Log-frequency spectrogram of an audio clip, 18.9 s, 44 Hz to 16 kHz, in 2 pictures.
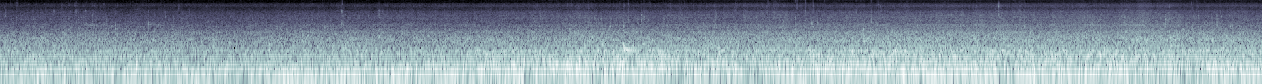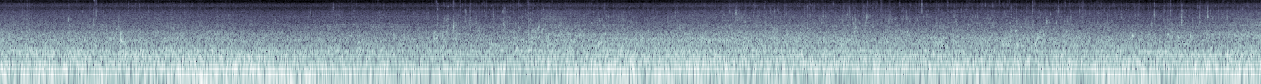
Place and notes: Rocks and waves, Very hot weather, Traffic Sound
Zoom H6+ Rode NT4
